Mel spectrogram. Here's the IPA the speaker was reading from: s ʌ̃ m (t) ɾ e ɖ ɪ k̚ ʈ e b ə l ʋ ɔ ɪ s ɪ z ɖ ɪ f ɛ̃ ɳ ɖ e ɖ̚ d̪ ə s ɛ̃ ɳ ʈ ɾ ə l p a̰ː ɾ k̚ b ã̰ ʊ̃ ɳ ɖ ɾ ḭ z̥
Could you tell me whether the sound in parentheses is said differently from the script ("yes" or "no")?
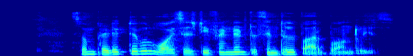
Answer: yes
